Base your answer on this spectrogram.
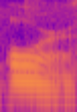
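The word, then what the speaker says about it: Oher: Michael Orr, I think that's how you say his name, right? – Yes. – O-A-G-R.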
